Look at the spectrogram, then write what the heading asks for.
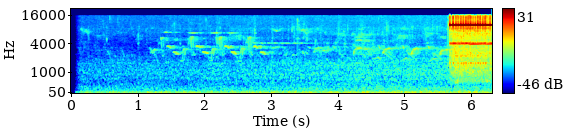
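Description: Morning ambience: a steady low rumble with small birds chirping in short repeated calls. About five and a half seconds in, an alarm clock starts ringing loudly.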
